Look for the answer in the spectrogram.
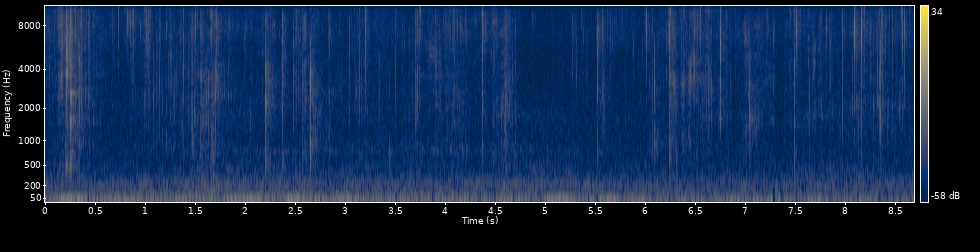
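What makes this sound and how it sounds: A handful of sticky light-blue slime with beads is folded and squeezed in the hands, worked with the fingertips and long nails. Wet squelches run over a steady low rumble, and sharp bright pops and crackles break through again and again.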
